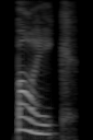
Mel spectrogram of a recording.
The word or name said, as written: bike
